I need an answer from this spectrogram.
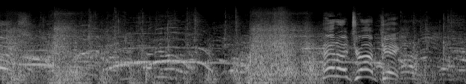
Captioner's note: crowd chatter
